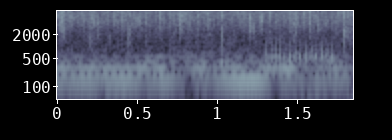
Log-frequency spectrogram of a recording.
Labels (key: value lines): label: biophony, midshipman
recorder: SoundTrap 500

label: biophony, croak
recorder: SoundTrap 500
